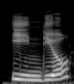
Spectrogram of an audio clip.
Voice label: "indio", Spanish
